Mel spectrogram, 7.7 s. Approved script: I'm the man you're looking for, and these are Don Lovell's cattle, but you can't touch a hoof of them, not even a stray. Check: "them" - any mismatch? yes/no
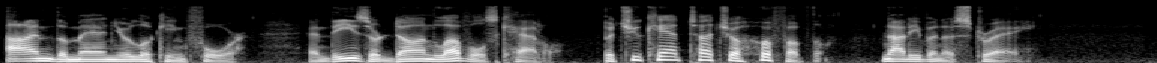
no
